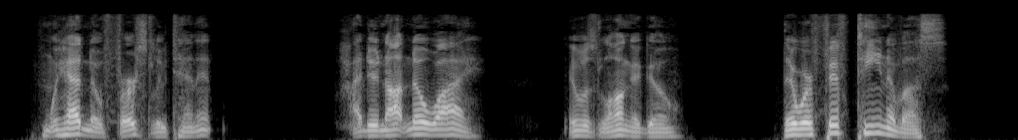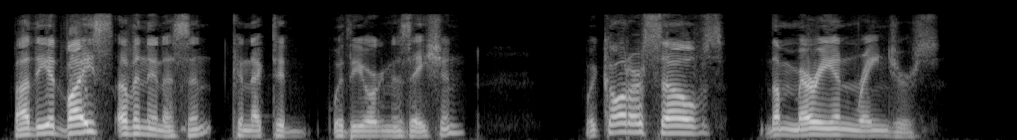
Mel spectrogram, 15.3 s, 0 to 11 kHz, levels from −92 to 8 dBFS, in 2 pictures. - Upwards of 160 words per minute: No, average, 140 wpm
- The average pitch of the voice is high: No, low, 125 Hz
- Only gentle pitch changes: No, average, 5.0 semitones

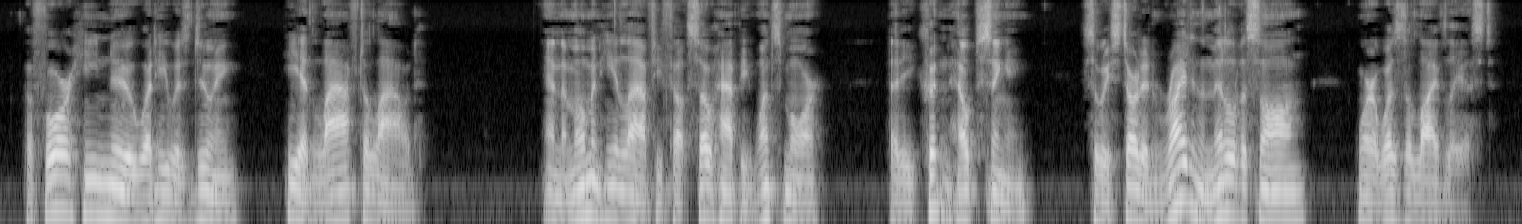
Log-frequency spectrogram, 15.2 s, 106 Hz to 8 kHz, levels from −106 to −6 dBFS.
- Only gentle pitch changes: No, average, 4.5 semitones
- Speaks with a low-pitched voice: Yes, low, 100 Hz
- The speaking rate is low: No, average, 165 wpm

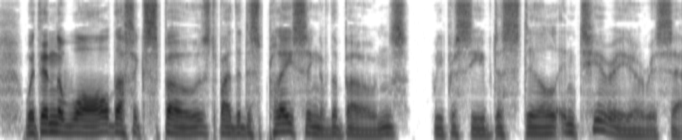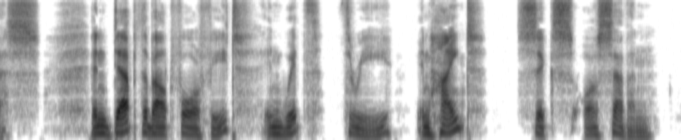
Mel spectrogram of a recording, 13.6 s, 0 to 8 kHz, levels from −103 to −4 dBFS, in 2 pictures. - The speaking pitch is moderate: No, very low, 95 Hz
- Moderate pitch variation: Yes, average, 3.7 semitones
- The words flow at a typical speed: No, slow, 130 wpm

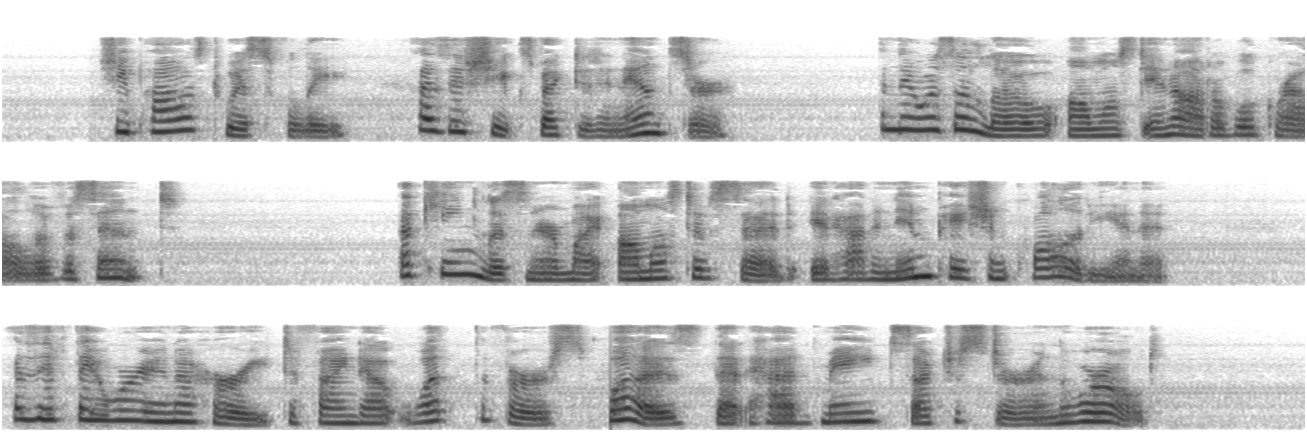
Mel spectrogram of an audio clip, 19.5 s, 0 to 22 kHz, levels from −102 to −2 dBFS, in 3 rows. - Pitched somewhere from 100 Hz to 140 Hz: No, high, 230 Hz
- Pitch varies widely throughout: Yes, wide, 6.3 semitones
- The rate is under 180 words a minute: Yes, average, 170 wpm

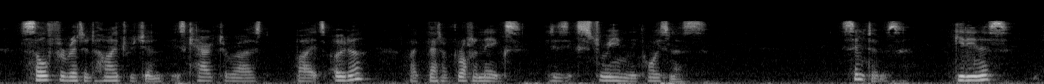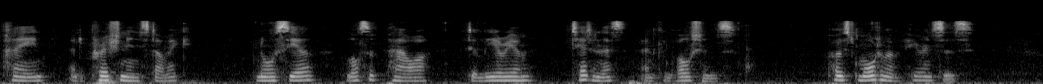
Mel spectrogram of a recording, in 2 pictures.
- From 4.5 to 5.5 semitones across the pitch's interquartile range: No, average, 3.1 semitones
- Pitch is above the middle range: No, medium, 175 Hz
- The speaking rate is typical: No, slow, 100 wpm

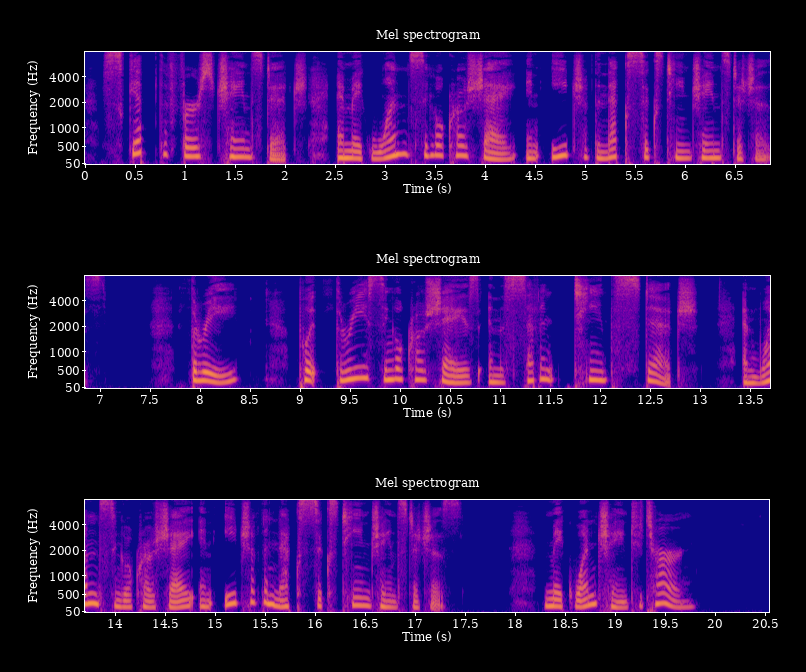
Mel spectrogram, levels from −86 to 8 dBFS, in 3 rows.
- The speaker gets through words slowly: Yes, slow, 130 wpm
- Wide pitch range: Yes, wide, 6.0 semitones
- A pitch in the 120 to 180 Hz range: No, high, 205 Hz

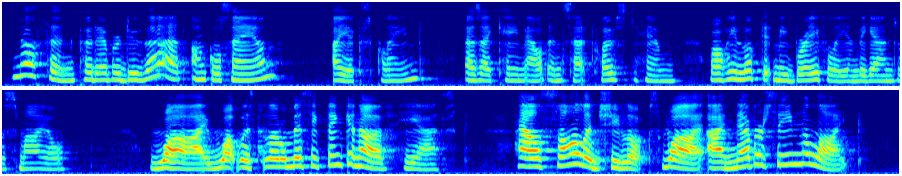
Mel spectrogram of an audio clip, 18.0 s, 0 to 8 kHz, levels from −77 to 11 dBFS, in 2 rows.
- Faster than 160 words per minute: No, average, 155 wpm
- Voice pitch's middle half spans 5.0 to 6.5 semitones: Yes, average, 5.3 semitones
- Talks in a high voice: Yes, high, 230 Hz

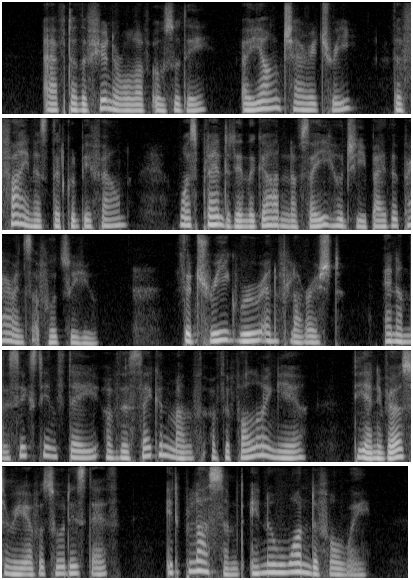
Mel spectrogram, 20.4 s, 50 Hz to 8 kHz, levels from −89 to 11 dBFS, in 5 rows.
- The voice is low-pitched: No, medium, 170 Hz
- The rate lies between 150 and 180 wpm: Yes, average, 160 wpm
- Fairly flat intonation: No, average, 3.6 semitones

